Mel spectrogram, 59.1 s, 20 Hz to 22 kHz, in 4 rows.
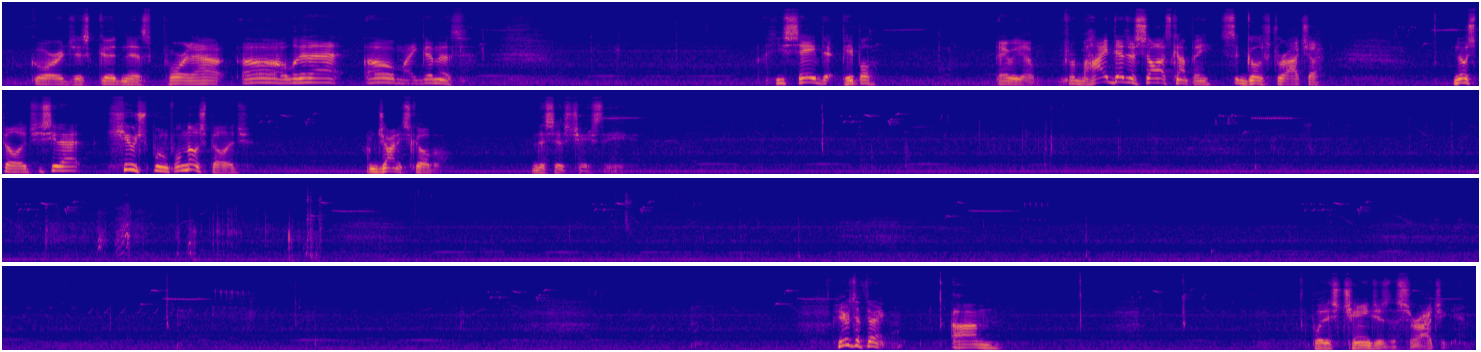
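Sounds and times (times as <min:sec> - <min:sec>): low steady hum: 0:00.0 - 0:59.0
small bird chirping: 0:04.6 - 0:07.4, 0:08.7 - 0:09.8, 0:13.6 - 0:14.7, 0:17.2 - 0:18.3, 0:20.8 - 0:52.7, 0:54.6 - 0:57.4.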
